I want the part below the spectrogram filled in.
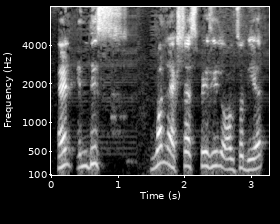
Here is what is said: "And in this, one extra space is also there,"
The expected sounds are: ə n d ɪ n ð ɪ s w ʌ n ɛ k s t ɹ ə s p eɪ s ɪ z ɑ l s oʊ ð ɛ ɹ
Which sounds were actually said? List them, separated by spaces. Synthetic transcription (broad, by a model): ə n d ɪ n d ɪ s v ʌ n ɛ k s t ɹ ə s p eɪ s ɪ z ɑ l s oʊ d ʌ ɹ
